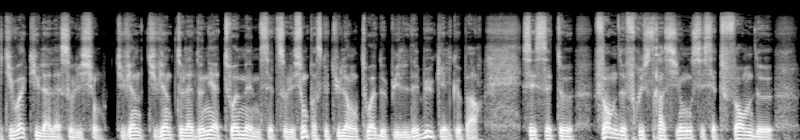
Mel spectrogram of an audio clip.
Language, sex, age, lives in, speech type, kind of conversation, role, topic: French, male, 55-59, France, conversation, advice, advisor, Comment maintenir mes habitudes malgré les imprévus ?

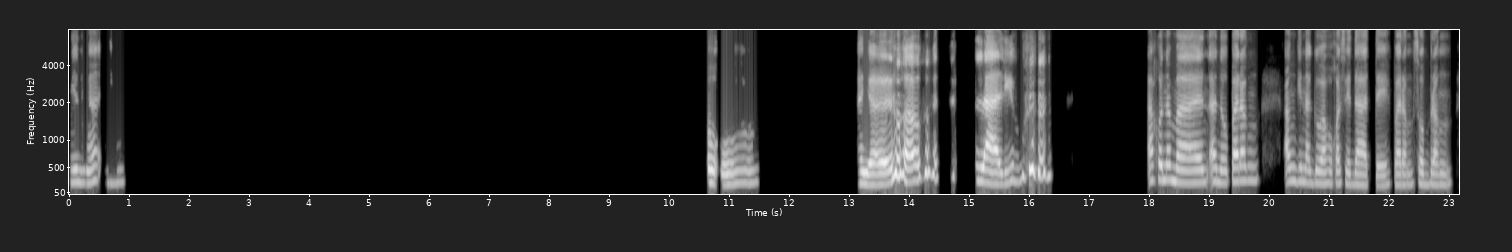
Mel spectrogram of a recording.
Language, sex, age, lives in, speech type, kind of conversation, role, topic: Filipino, female, 20-24, Philippines, conversation, unstructured, none, Ano ang mga maliliit na bagay na nagpapasaya sa’yo araw-araw?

